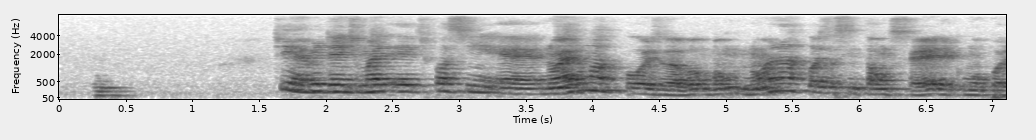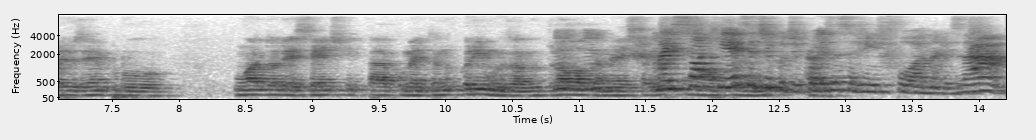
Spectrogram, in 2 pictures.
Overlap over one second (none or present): present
